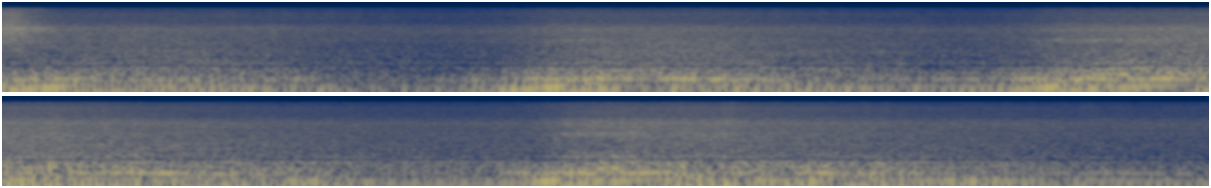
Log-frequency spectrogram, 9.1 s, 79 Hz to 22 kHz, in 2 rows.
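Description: A pickup truck engine, a Chevy S10 with a new muffler, idles and revs in slow swells, a deep throaty rumble rising and falling three times, close and loud with no talking.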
